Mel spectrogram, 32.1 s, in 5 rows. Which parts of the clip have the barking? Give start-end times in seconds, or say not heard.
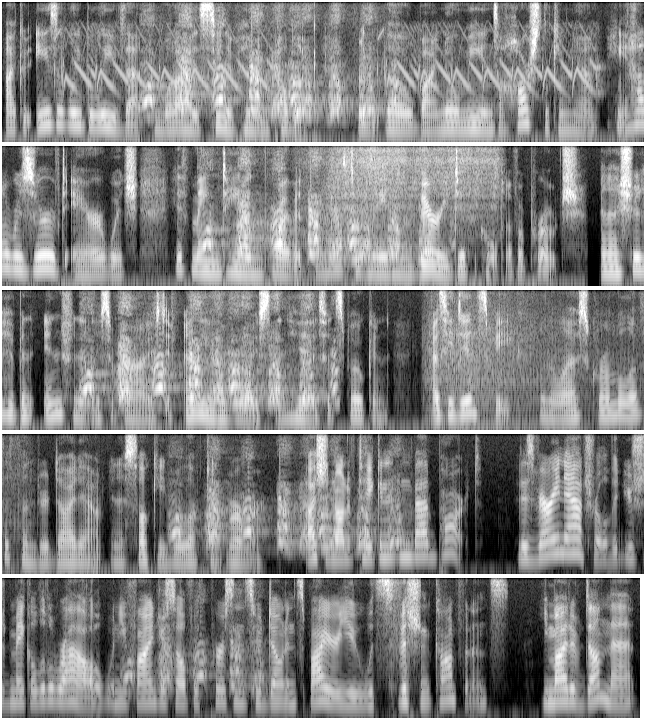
1.4-4.0, 8.3-10.9, 13.6-16.2, 20.9-23.6, 26.9-28.4.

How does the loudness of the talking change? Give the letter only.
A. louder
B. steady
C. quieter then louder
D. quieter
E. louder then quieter
D.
